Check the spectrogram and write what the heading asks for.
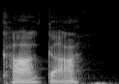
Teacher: The back of the tongue blocks the air for ka, ga.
